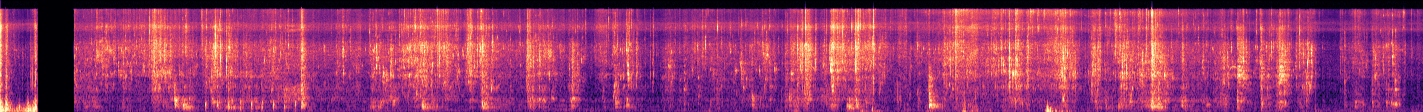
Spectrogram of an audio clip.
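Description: Water splashing and trickling in small, irregular bursts, as from handling a fishing net in shallow water.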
